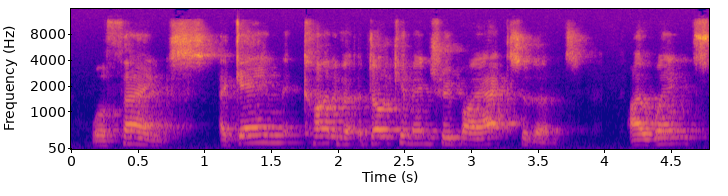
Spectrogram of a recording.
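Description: Audible room echo around a man talking at a moderate pace. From London, England. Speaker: documentary filmmaker; guest. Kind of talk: interview. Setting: video call from home study. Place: home room. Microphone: video call.

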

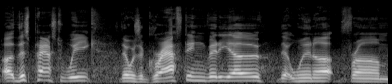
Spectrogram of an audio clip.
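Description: A man speaks over light background noise. The sound is dry, with no echo. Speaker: gardening channel host. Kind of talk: casual vlog chat. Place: forest.

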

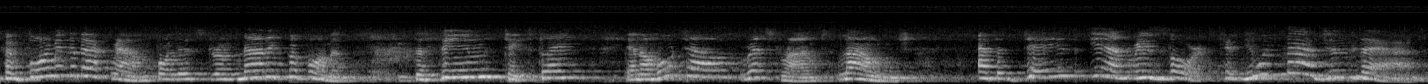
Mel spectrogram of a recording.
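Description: In a room with audible echo and light background noise, a woman talks at a very slow pace in a high voice. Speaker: event host. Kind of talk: stage introduction. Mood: cheerful, warm. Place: hall. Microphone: camera far.

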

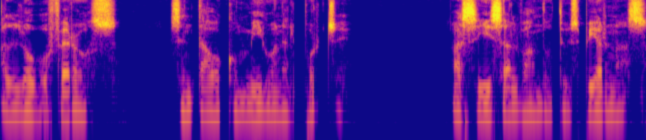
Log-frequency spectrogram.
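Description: At a very slow pace, a man speaks in a somewhat breathy, monotone, flat voice with long, frequent pauses, the sound dry with no echo and the background quiet. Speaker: poet reading own poem. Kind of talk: poem reading. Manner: slow, measured, halting with hesitations. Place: home room. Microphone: handheld.

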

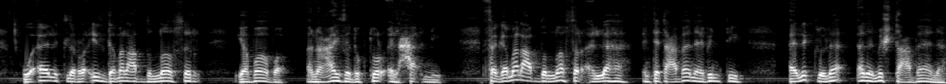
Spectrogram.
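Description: At a moderate pace, a man with a medium pitch and a dark, mellow, somewhat breathy tone speaks with very even loudness and ordinary pitch variation. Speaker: YouTube channel host, arts narrator. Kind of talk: scripted narration.

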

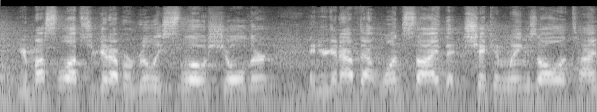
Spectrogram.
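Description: Music plays in the background as a man talks at a very fast pace. His pitch is high. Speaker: fitness coach. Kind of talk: tutorial. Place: gym. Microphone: phone near.

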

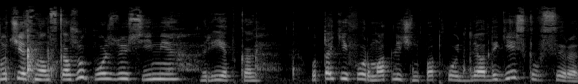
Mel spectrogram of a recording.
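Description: Light background noise sits behind the voice. The speech moves at a moderate pace with ordinary pitch variation. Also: woman, fairly high pitch for a woman. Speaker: home cheesemaking vlogger. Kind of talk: tutorial. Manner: casual, chatty. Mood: relaxed, advising. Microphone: phone near.

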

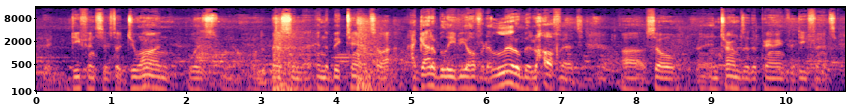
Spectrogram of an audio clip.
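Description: Loud background noise sits behind a man speaking at a fairly quick pace. His pitch varies in an ordinary way. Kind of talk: interview answer. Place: stadium. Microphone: handheld.

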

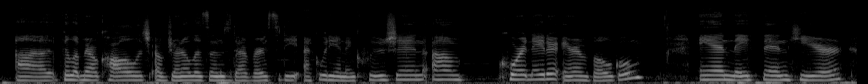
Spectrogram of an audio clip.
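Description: A woman is speaking at a moderate pace. Her intonation is fairly even. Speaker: event host. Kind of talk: event introduction. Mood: warm, grateful. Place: home room.

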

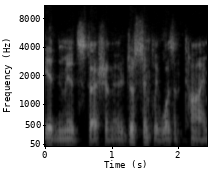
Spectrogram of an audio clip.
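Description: A man with an American accent and a very deep, low pitch talks at a moderate pace with fairly even intonation. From US Pacific Northwest. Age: 60s. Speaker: city attorney running for re-election. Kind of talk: political endorsement interview. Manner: halting, frequent fillers and repetitions.

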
